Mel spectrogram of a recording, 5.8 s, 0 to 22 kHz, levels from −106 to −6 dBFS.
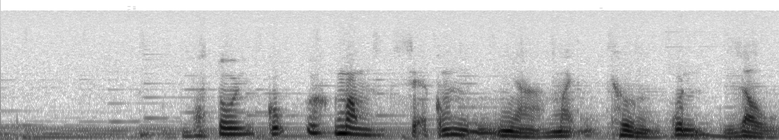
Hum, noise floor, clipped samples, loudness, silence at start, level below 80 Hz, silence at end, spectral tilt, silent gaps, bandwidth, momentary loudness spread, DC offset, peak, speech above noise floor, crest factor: none; -42 dBFS; under 0.1%; -19 LUFS; 0.05 s; -44 dBFS; 0 s; -12.5 dB/octave; none; 2.9 kHz; 14 LU; under 0.1%; -2 dBFS; 23 dB; 16 dB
